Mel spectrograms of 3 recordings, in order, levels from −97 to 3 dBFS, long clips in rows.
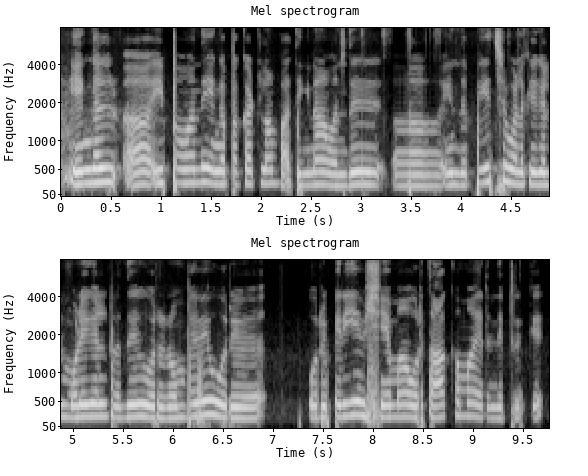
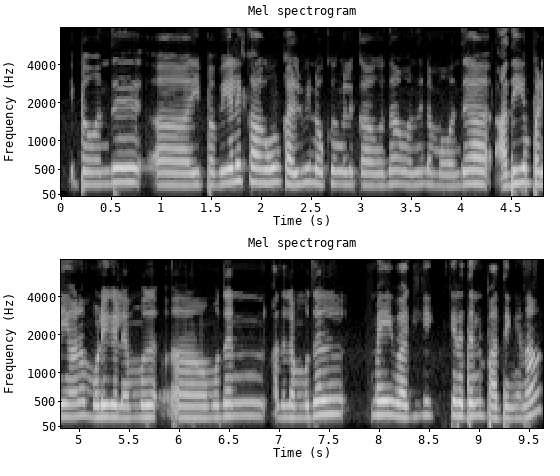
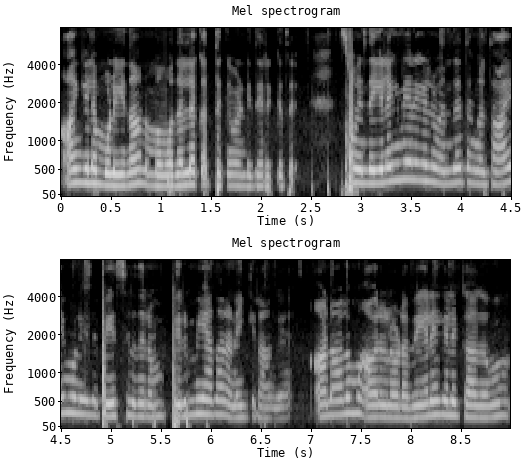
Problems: background sounds at intervals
